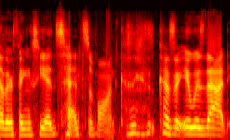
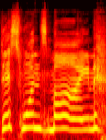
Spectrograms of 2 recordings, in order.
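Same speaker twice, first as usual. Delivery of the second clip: very high, high-pitched yell at nearly full lungs; 10 semitones higher than usual. Retelling how a man lifted the speaker's arm and yelled: retelling a yell. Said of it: "He yelled and went".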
